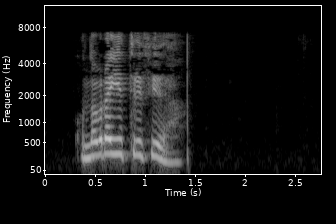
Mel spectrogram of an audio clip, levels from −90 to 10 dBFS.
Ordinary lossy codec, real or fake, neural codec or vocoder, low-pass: AAC, 64 kbps; real; none; 7.2 kHz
